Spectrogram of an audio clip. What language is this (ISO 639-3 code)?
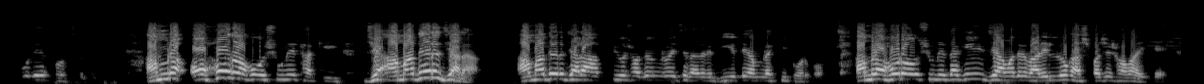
ben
